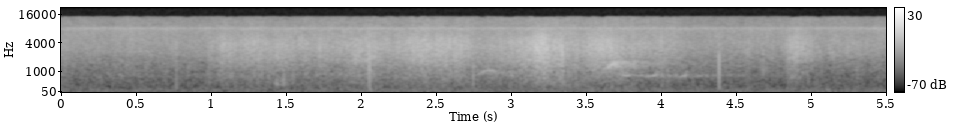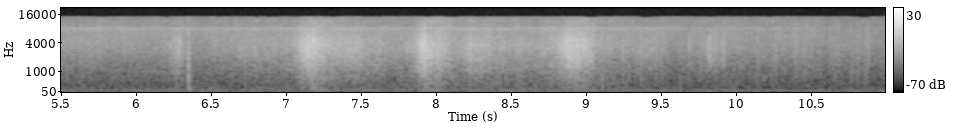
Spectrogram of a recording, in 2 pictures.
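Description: Leaves and branches rustle in short bursts.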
